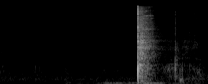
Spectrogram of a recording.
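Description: Spring-loaded automatic center punch firing once into a titanium backup plate: a single sharp metallic pop about one and a half seconds in, followed by a few faint clicks as the tool is lifted.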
